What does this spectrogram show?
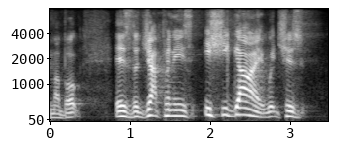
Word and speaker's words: ikigai: is covered in my book, is the Japanese ikigai, which is spelled Ikigai, ikigai.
